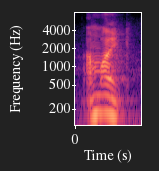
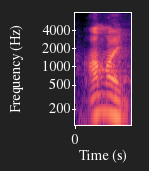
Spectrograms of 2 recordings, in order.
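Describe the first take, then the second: No difference in how they are said.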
